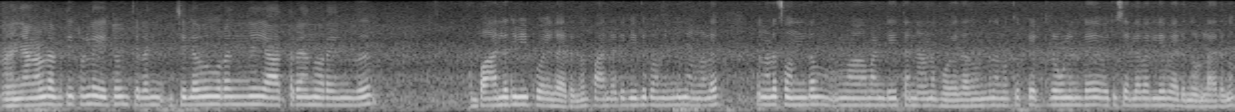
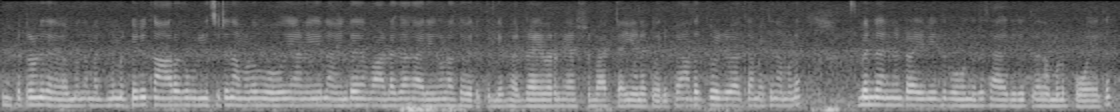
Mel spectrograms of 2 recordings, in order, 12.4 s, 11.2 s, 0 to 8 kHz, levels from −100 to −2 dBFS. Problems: constant background noise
